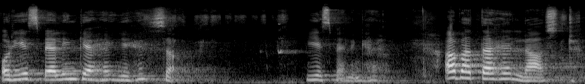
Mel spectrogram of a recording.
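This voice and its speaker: A woman's voice: mid-range voice, lively intonation, measured pace. A woman from India teaching an English pronunciation lesson, explaining step by step and often asking the student questions. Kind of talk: classroom lesson. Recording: echoey room with long reverb.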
